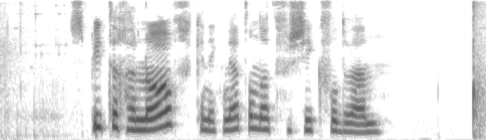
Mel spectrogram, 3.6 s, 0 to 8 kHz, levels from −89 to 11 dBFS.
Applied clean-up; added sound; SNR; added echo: none; Shatter; 19 dB; none.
